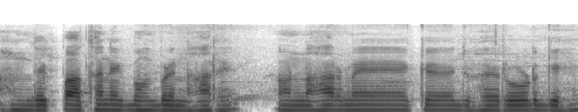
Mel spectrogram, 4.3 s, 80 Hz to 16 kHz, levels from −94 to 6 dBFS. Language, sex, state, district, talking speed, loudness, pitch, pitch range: Chhattisgarhi, male, Chhattisgarh, Rajnandgaon, 235 wpm, -20 LUFS, 125 Hz, 125-130 Hz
